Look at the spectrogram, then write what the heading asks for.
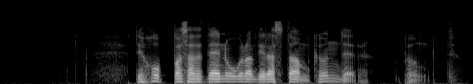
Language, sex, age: Swedish, male, 47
